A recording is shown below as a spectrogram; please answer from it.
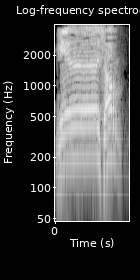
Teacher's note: إذا وقفنا على شر نقف عليها بتفخيم الراء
